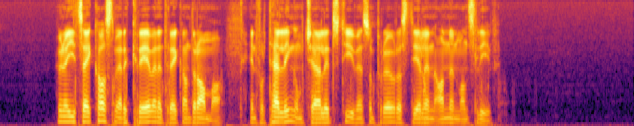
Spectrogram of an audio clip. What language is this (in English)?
Norwegian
